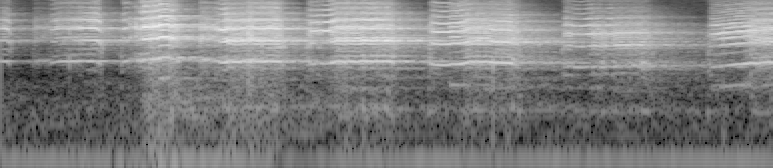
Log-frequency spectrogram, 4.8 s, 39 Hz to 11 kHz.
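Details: Cockatoos visiting a sea-eagle nest in Australia on 18 December 2022 give harsh, raspy screeches in quick bursts, roughly one or two each second, over a steady high-pitched drone in the background.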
